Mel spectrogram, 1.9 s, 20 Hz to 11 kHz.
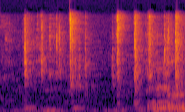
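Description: Password keys tapped on a computer keyboard while encrypting a Microsoft Word 2016 document: several quick bursts of close, crisp keystroke clicks separated by short pauses, with no voices.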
